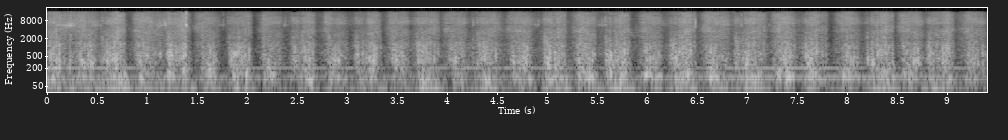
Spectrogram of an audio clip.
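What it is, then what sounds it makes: Woven textile rug being scratched. Fingertips and nails rub and scratch across the weave of a woven textile rug in quick, rhythmic back-and-forth strokes. Each stroke makes a soft, dry, scratchy rasp, with a steady low hum underneath throughout.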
